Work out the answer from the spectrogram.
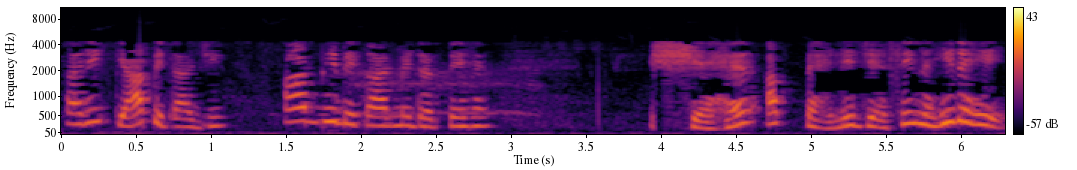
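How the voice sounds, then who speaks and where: A woman's voice: fairly high pitch, lively intonation, takes it slowly, a little hiss or hum. A woman voicing a determined, respectful young daughter in a Hindi moral story, earnest and pleading. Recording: dull lo-fi audio, music behind.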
